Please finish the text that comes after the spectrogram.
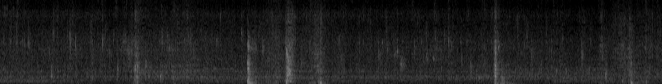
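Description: Pieces of elephant foot yam fry in hot oil for pickle, a quiet sizzling bed broken by several sharp spits and pops at irregular intervals.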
